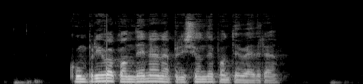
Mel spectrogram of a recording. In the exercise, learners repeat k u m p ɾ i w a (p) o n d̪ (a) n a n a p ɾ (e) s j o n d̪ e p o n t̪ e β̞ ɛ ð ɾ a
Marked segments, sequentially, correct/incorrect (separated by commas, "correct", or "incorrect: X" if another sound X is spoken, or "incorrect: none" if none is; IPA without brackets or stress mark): incorrect: k, incorrect: e, incorrect: i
